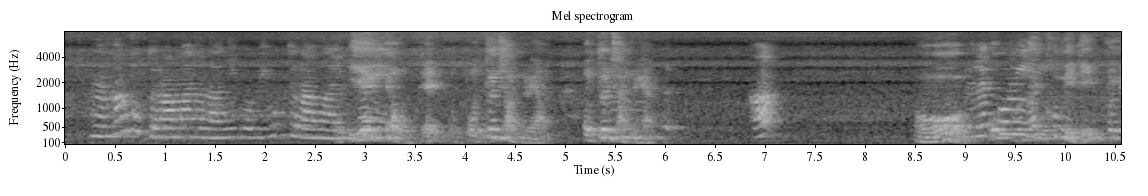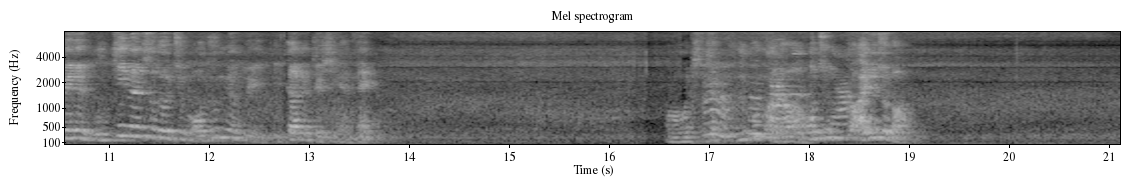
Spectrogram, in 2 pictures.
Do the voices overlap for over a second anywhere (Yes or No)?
Yes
